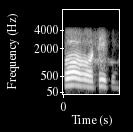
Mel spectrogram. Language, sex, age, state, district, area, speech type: Marathi, male, 18-30, Maharashtra, Hingoli, urban, conversation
